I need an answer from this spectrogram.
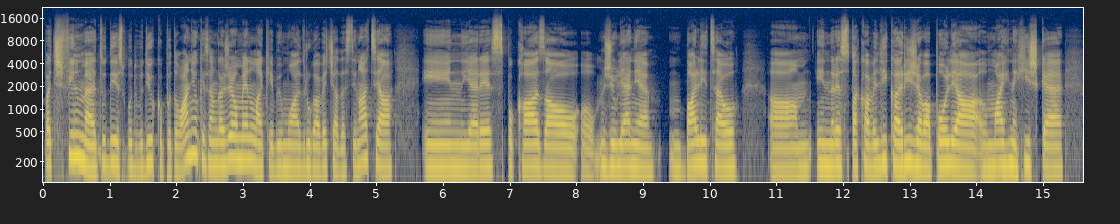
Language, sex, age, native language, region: Slovenian, female, 30-49, Slovenian, Drava region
